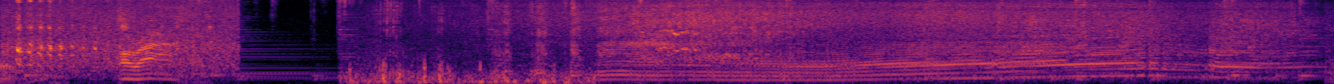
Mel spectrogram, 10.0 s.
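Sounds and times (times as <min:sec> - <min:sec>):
car engine revving: 0:03.7 - 0:10.0.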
